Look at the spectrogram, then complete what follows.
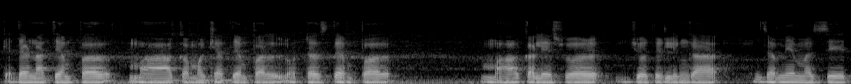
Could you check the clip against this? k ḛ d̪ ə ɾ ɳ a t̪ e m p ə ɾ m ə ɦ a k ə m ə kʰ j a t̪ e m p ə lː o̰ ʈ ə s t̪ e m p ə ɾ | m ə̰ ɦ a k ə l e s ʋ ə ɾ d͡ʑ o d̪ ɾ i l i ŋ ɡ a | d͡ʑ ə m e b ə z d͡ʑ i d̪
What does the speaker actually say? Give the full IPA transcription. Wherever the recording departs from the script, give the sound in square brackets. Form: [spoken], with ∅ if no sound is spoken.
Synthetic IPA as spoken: k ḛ d̪ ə ɾ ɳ a t̪ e m p ə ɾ m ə ɦ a k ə m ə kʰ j a t̪ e m p ə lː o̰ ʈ ə s t̪ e m p ə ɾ | m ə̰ ɦ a k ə l e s ʋ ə ɾ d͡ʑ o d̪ ɾ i l i ŋ ɡ a | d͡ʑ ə m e [m] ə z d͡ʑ i d̪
